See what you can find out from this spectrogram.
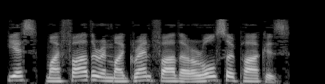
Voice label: fast; studying abroad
